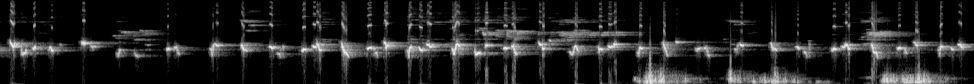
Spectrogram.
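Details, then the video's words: Sooty-headed bulbul in loud, continuous gacor singing, played as a lure to make other bulbuls respond: rapid bubbly chirps and short whistles repeated non-stop, with three dull low thumps near the end. "Suara Trucuk Gacor Keras"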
